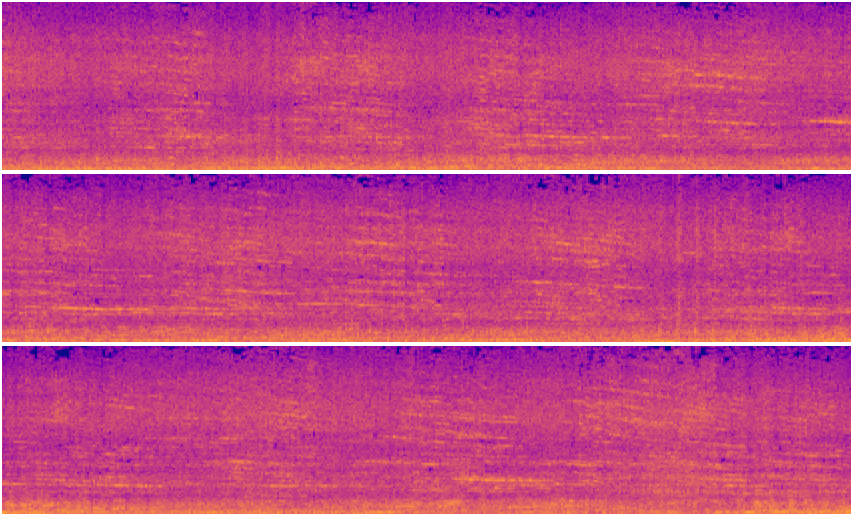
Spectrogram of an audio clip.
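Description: Wheels clack over rail joints in a steady rhythm.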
